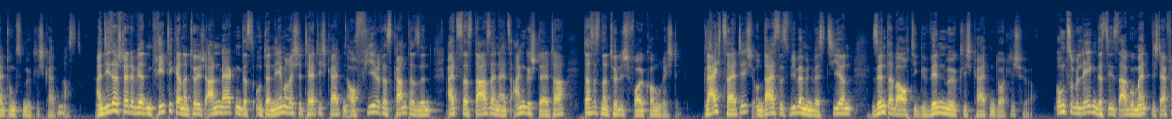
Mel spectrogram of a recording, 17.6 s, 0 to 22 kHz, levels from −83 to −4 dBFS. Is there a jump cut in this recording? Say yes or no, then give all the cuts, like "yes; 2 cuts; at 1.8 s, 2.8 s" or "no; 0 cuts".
no; 0 cuts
